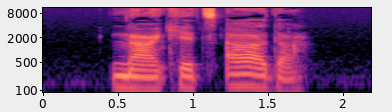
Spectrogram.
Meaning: twelve
- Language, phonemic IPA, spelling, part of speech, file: Navajo, /nɑ̀ːkɪ̀t͡sʼɑ̂ːtɑ̀h/, naakitsʼáadah, numeral, Nv-naakitsʼáadah.ogg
